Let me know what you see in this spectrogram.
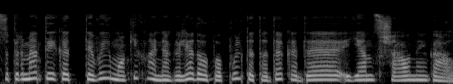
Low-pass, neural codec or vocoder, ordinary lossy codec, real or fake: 10.8 kHz; none; MP3, 48 kbps; real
